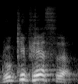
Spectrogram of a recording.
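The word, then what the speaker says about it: Lucifer: 즉 히브리어 사탄, 헬라어는 디아볼로스, 라틴어로는 루키페스, 영어로 번역하면서 루시퍼라고 번역이 되었던 것입니다. 자, 그런데 여기서 보면 라틴어 루키페스가 영어 스펠링으로 보면 똑같아요. L-U-C-I-F-E-R. 그걸 라틴어로 읽으면 루키페스예요. 그런데 영어로 읽으면 루시퍼가 되는 거예요.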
